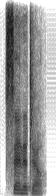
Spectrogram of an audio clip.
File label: "senator", Indian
